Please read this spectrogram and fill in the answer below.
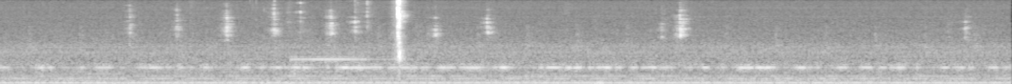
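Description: Quiet room tone with a faint steady electrical hum, a few faint computer-mouse clicks, and one sharp click about four seconds in, just after a faint short tone.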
